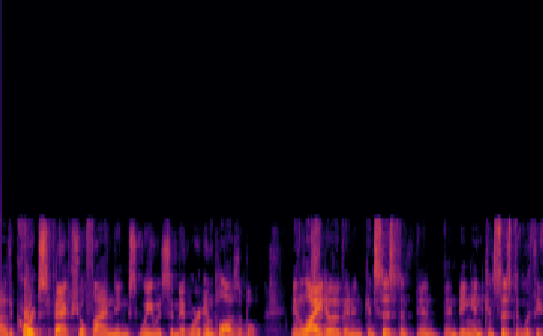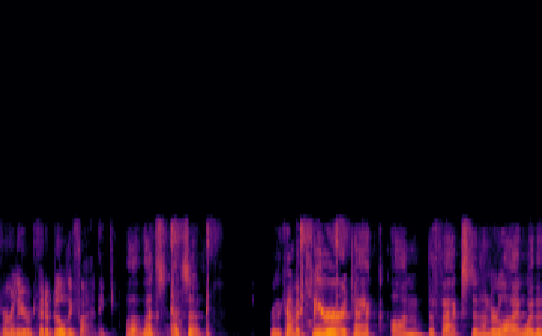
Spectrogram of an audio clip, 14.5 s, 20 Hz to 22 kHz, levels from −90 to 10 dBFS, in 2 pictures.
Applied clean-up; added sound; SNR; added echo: neural mask model DeepFilterNet 3.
